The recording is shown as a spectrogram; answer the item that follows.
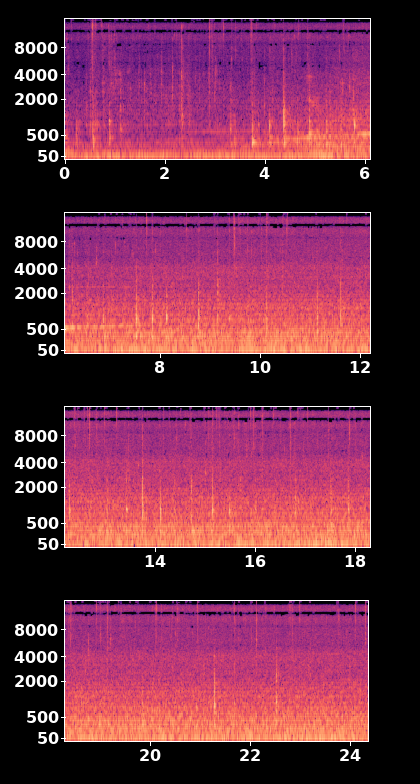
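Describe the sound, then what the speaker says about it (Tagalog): Garlic sautéing in hot oil in a pan for chicken sotanghon soup, a sizzle that starts softly and then holds as a steady, close crackling hiss with occasional stirring clicks. "igigisa lang natin yung bawang"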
